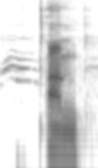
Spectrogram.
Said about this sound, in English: Did you just hear my cat?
